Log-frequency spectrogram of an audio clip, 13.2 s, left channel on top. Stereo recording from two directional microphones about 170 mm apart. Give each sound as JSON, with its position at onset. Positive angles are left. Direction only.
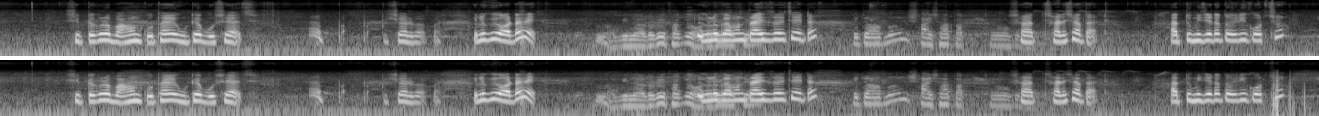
{"t": 0.7, "sound": "speech", "side_deg": 15}
{"t": 6.2, "sound": "speech", "side_deg": 5}
{"t": 7.0, "sound": "speech", "side_deg": 25}
{"t": 8.5, "sound": "speech", "side_deg": 5}
{"t": 10.1, "sound": "speech", "side_deg": 15}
